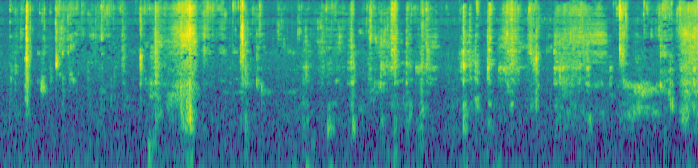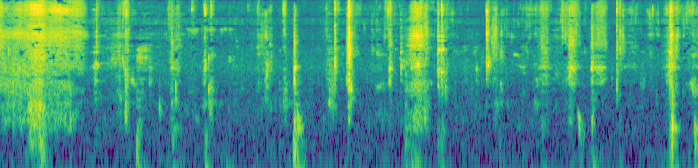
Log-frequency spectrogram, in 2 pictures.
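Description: Faint eating sounds: chewing of rice and curry eaten by hand, with many small clicks and the squish of fingers mixing rice on steel plates.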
